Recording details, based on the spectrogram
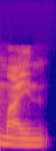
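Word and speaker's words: mein: আপনারা যদি ভাই বলেন সেক্ষেত্রে কি হচ্ছে ভাই, আই মানে আই উচ্চারণটা হচ্ছে যেমন এখানে আমরা ২ টো এক্সাম্পল নিয়েছি মাইন, মাইন।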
